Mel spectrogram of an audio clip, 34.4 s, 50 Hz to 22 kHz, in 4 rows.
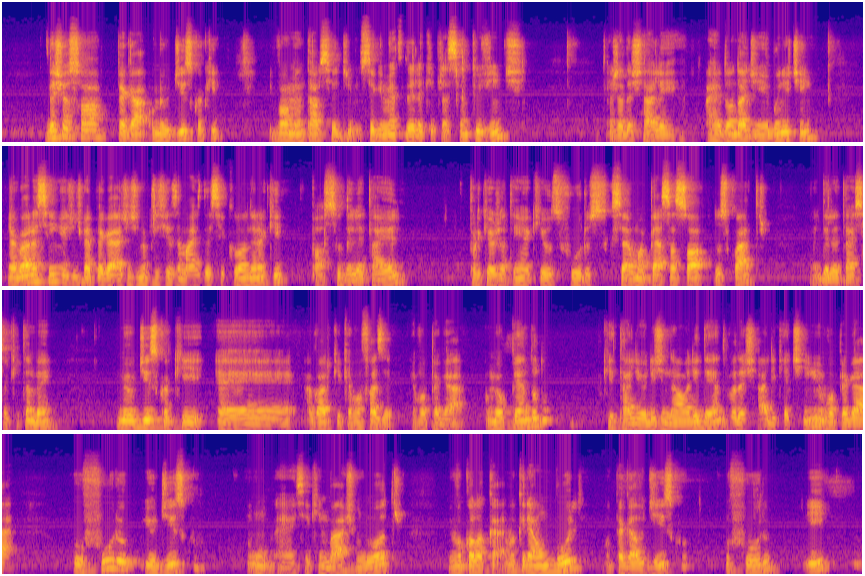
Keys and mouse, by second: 2.1 click, 4.5 typing, 5.7 click, 10.6 click, 13.1 Delete, 14.1 click, 17.0 click, 18.1 click, 23.6 click, 25.4-26.0 click, 28.2-28.8 click, 33.0 shift+click.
